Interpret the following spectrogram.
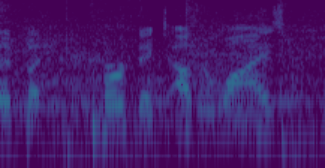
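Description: Speech at a lower level than the surrounding talk, with faint music underneath.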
